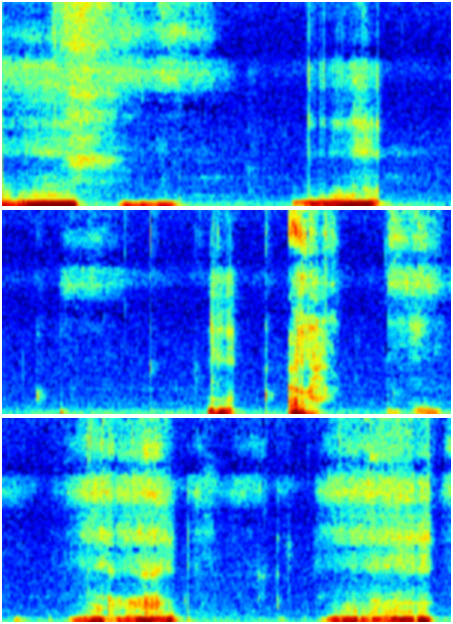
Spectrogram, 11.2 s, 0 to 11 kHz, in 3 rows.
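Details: Rhythmic low rattling snores, about 24 a minute, with soft licking and mouth noises, while sleeping with mouth wide open, worn out after his first walk ever following his final set of shots.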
